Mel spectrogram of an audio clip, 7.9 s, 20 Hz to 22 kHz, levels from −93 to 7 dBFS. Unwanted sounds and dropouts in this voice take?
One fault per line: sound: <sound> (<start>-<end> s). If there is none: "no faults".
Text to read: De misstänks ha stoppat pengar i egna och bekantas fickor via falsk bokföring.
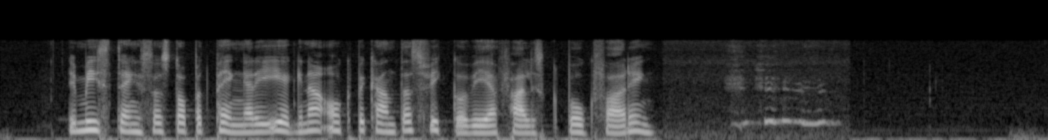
sound: laugh (5.4-6.3 s)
